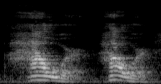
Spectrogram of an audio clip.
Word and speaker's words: hour: seríamos você de falarmos hours só que o h nesse caso é mudo então como a letra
